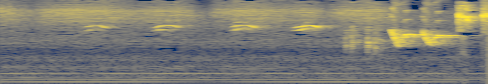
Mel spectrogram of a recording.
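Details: Nightingale recorded in Tashkent: four soft, evenly spaced high whistles, then a sudden loud burst of harsh chirping notes at the end, over a faint steady hum.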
